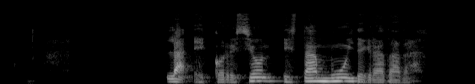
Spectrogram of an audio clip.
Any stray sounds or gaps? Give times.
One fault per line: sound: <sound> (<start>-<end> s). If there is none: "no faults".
no faults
